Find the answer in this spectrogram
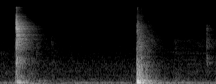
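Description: Two sharp clunks about a second and a quarter apart, the second heavier, as the open dishwasher door is handled.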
